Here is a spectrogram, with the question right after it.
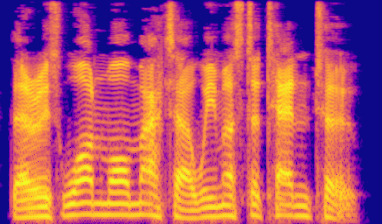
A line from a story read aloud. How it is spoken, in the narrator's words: Ayla went on, his voice suddenly stern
